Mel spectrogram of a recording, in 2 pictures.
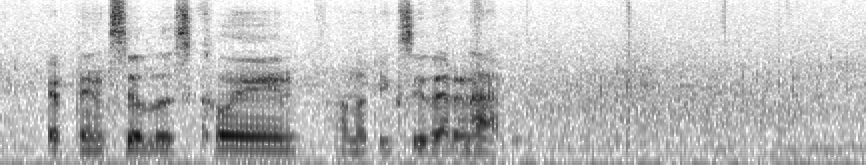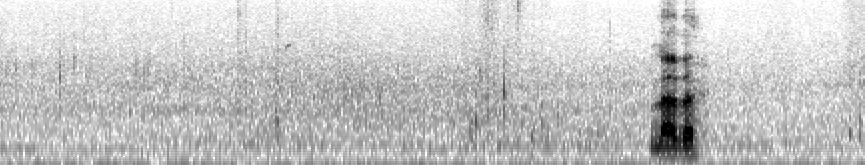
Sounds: Speech

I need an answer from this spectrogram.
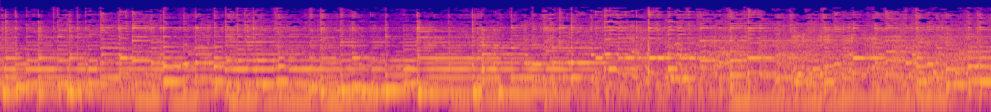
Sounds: fiddle, Musical instrument, Music

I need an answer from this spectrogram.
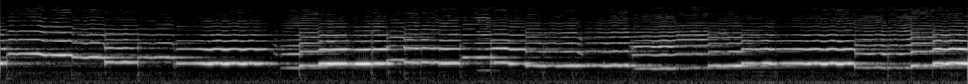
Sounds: Musical instrument, Music, Violin

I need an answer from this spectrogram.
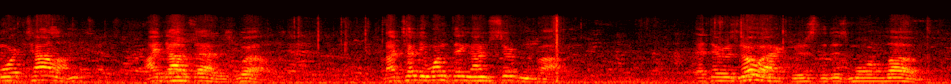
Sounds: Speech

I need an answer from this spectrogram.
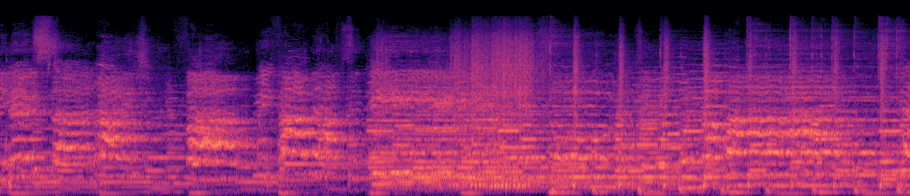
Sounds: Opera, Music

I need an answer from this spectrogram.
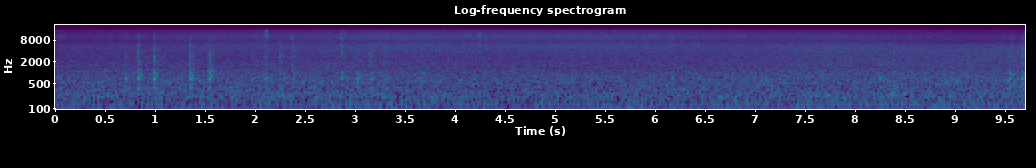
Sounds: woodpecker pecking tree

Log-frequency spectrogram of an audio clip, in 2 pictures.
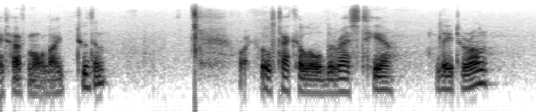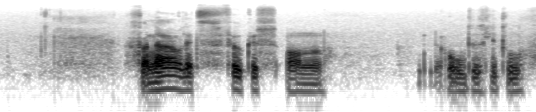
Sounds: Speech

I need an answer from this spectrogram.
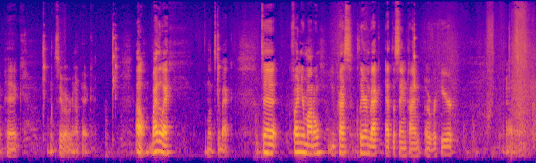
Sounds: Speech

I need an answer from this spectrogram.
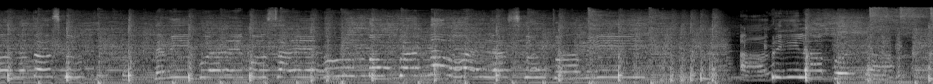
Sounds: Disco, Music

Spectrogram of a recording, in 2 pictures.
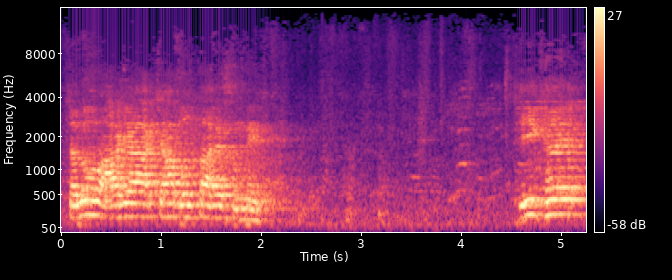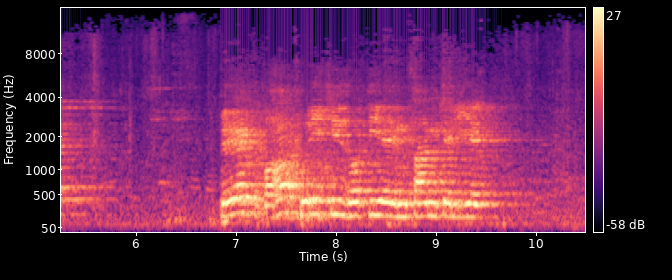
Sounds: Speech, Narration, man speaking

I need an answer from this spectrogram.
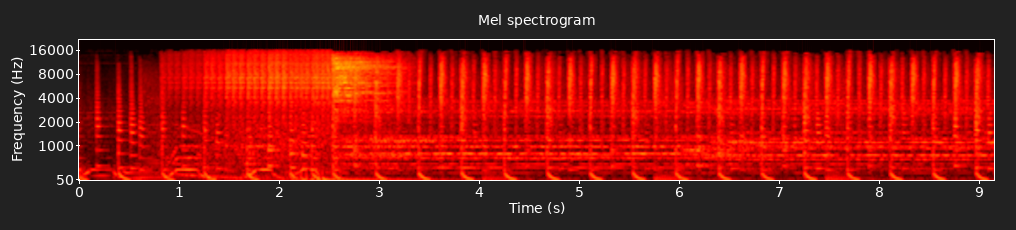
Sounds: Techno, Music, Electronic music

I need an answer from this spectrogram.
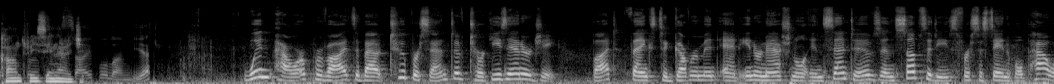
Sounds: Speech

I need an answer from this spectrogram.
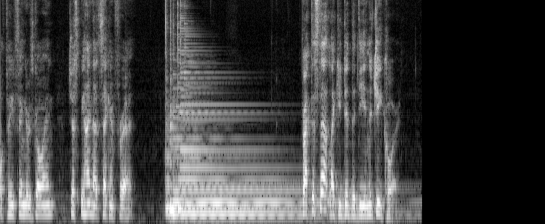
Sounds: Speech, Guitar, Plucked string instrument, Music, Musical instrument, Acoustic guitar

